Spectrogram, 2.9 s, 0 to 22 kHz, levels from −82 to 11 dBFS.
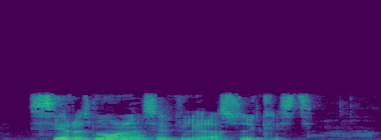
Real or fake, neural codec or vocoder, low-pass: real; none; 7.2 kHz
